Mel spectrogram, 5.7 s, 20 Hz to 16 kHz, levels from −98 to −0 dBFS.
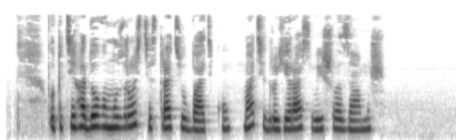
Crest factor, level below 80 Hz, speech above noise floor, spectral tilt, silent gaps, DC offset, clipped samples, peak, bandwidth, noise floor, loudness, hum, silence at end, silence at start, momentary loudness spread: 20 dB; -80 dBFS; 48 dB; -4.5 dB/octave; none; under 0.1%; under 0.1%; -6 dBFS; 11.5 kHz; -73 dBFS; -26 LUFS; none; 0.95 s; 0.35 s; 13 LU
